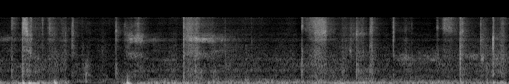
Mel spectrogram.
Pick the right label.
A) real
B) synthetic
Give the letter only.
B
